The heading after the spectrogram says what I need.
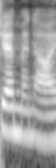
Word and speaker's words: Gemini: It's Gemini. The Googlers call it Gemini and it comes from the United States of America.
